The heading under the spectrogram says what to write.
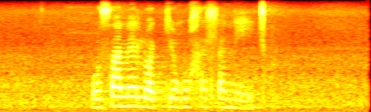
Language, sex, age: Northern Sotho, female, 20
